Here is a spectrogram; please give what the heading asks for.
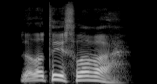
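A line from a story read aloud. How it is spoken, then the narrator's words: Smirking, weak groan. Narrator (Russian): усмехнулся я, слабо застонав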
